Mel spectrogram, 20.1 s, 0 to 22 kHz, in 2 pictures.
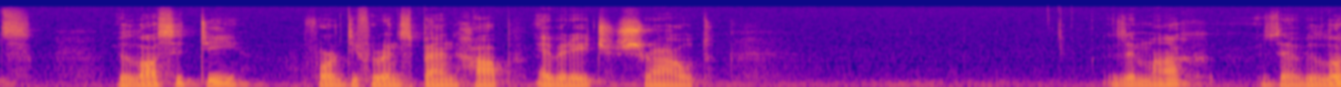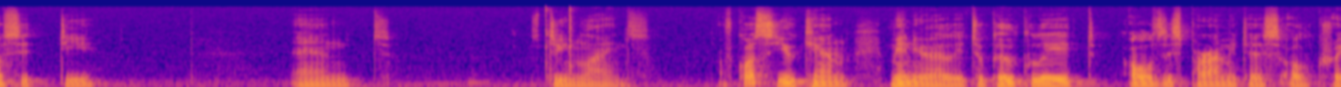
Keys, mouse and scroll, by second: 3.7 scroll up 1, 4.4 scroll up 1, 4.5-10.5 scroll down 1.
